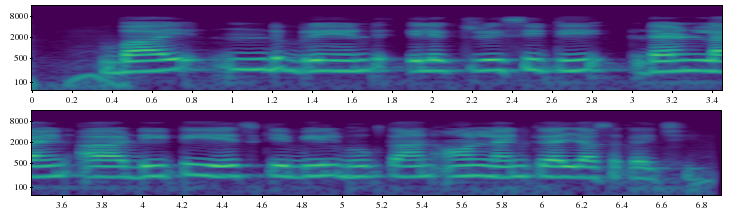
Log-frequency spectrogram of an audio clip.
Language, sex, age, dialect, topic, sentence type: Magahi, female, 31-35, Western, banking, statement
